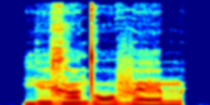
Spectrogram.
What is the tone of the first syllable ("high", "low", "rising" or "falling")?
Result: low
